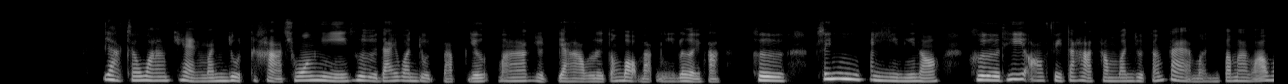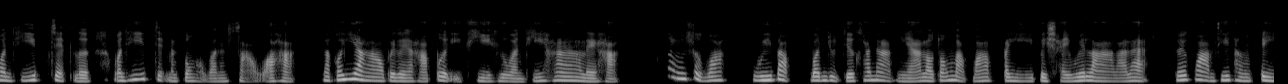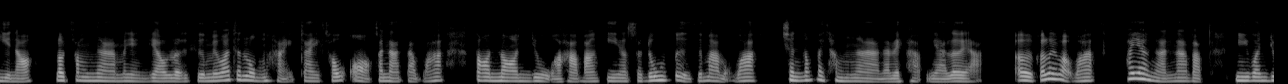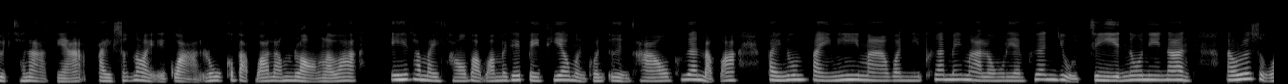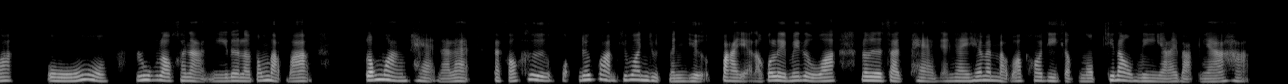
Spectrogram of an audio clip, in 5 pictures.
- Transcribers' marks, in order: none
- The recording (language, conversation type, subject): Thai, advice, จะวางแผนวันหยุดให้คุ้มค่าในงบจำกัดได้อย่างไร?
